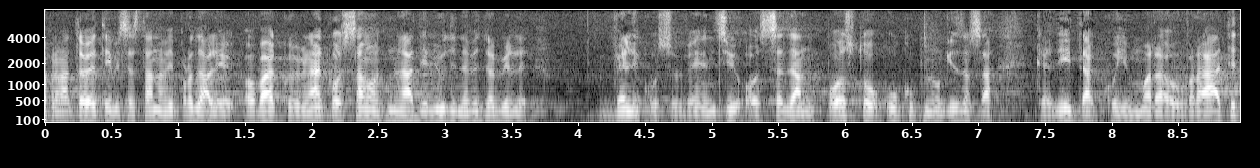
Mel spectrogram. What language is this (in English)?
Croatian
